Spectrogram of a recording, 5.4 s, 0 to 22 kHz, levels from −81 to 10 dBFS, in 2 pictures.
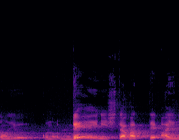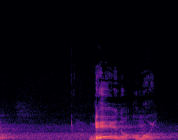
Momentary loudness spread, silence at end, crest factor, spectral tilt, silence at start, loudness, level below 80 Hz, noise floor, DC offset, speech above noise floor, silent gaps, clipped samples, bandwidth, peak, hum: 18 LU; 0 s; 24 dB; -5 dB/octave; 0 s; -22 LUFS; -64 dBFS; -45 dBFS; under 0.1%; 23 dB; none; under 0.1%; 12 kHz; 0 dBFS; none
